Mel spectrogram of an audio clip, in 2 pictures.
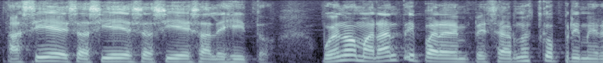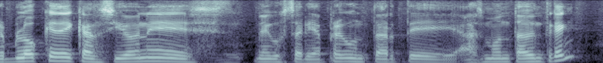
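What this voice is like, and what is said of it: Colombian Pasto regional accent. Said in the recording (Spanish): “Usted es como de Pasto, ¿cierto? Por allá, ¿cierto ese acento? ... Un poquito.”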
